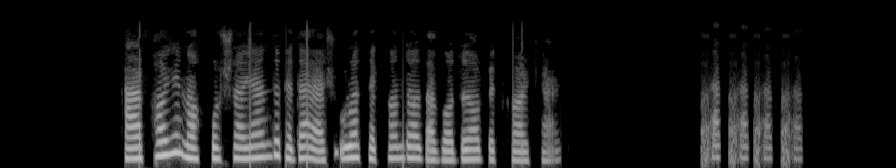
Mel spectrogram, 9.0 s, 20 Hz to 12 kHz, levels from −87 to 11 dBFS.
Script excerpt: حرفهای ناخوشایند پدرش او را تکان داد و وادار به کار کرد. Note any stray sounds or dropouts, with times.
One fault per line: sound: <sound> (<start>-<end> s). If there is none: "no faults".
sound: laugh (7.0-8.0 s)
